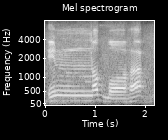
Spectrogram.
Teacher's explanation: نون مشدد ہے تو یہاں پہ غنہ ہوگا اور ایک الف کی مقدار کے برابر اس کو بھی لمبا کر کے پڑھیں گے.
